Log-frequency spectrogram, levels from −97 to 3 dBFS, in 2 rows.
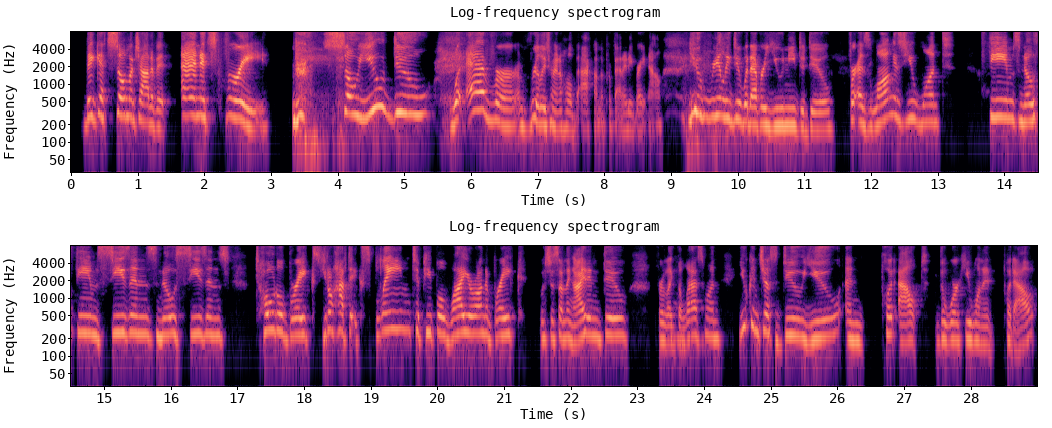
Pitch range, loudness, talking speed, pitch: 200-270 Hz, -21 LUFS, 175 wpm, 235 Hz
